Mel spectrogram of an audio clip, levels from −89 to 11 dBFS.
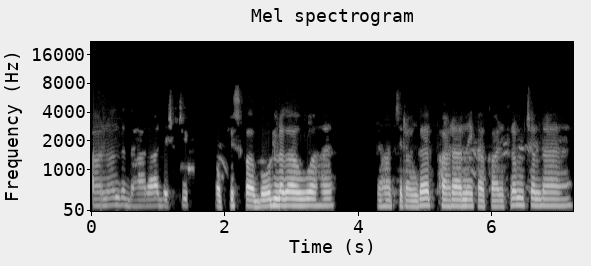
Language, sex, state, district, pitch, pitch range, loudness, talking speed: Hindi, male, Bihar, Saharsa, 155 Hz, 145-160 Hz, -15 LUFS, 130 wpm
